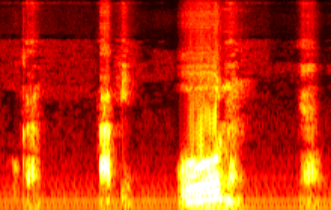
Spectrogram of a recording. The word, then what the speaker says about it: wohnen: pada pengucapannya tidak terdengar contoh nih pada kata kerja wonen nah kita kita lihat wonen ya O terdengar lebih panjang ha tidak terdengar ya wonen ya kita mengucapkan n bukan wohnen bukan tapi wonen ya O terdengar S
